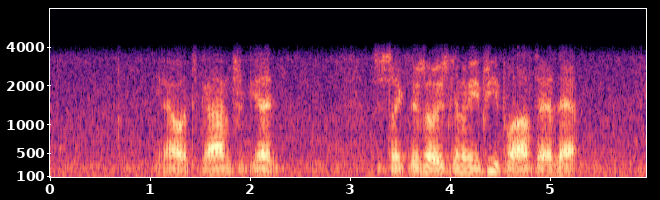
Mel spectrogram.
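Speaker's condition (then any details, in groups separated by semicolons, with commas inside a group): Cerebral palsy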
